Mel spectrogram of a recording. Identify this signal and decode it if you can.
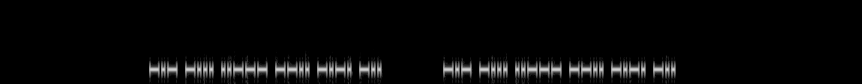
Morse code, heard as a keyed tone, about 40 wpm, 700 Hz. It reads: KB2ZCD KB2ZCD
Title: USA Call Signs - 6 Characters - Repeated 2x - 40wpm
